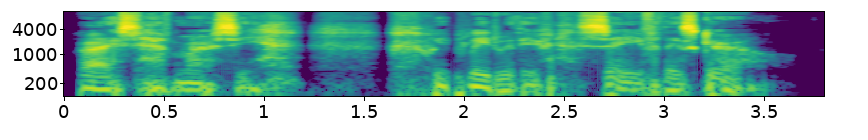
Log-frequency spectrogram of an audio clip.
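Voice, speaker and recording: A male narrator acts out a stern man leading an exorcism in a horror tale. His voice is very deep and solemn, commanding and prayerful, recorded dry and close. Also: a little slow, a bit bright, slightly rough, no echo, full character voice. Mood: insistent.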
